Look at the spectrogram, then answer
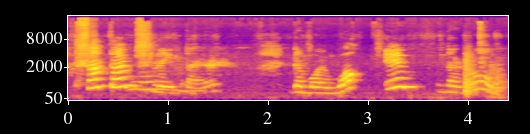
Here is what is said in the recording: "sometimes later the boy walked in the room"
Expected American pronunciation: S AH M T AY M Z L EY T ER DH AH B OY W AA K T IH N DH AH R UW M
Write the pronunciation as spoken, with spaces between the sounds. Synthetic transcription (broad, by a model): S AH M T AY M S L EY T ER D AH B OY W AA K IH N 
